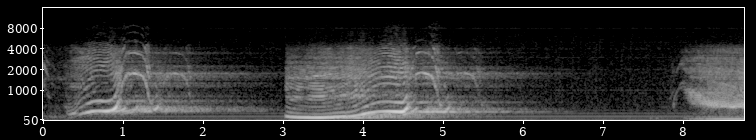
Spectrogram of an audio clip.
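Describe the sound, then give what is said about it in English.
Humpback whale song: two long, sweeping moaning calls with rising and falling harmonic tones, separated by a short pause, then a third call beginning at the end. Loud, with no voices. “there's a young woman who's been doing a lot of study of humpback song, and she's shown that the humpbacks pass their song from a west to an easterly direction across the Pacific.”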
